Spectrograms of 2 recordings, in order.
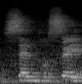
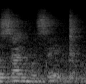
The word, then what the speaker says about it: San Jose: should be pronounced as San Jose or San Jose why Jose in Spanish okay okay so a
